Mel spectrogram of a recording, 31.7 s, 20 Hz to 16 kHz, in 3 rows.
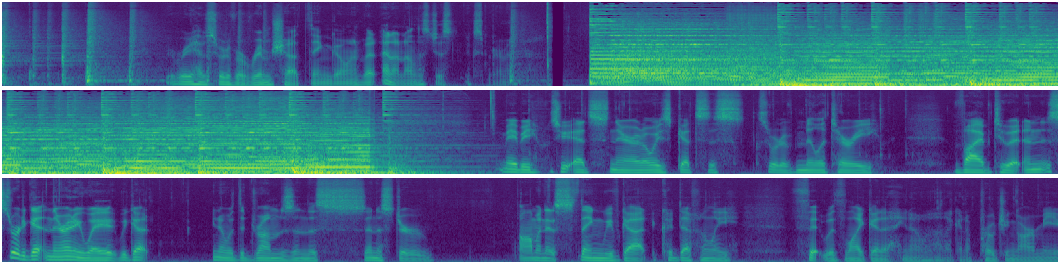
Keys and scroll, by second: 5.5 space, 14.1 space, 15.0 Up, 18.3 Up, 22.4 Up, 30.0 Down.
